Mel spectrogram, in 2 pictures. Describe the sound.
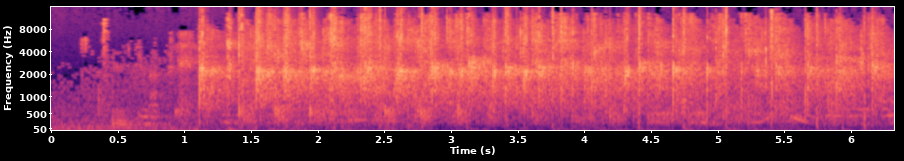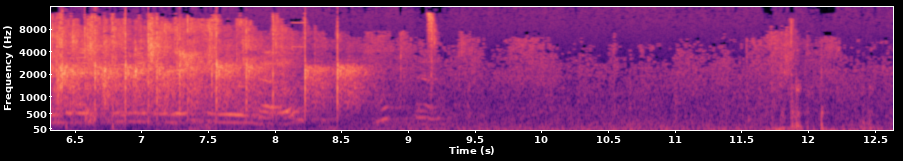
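An audience bursts into loud, dense applause that holds steady for about seven seconds, then drops away, leaving a few scattered claps and faint murmuring voices.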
